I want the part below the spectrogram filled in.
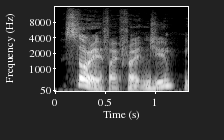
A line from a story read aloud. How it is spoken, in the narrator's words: said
